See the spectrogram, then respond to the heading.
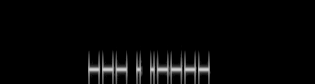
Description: Morse code, heard as a keyed tone, about 36 wpm, 700 Hz. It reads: OE1
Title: Callsign Prefixes for Top 50 DXCC - 35wpm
